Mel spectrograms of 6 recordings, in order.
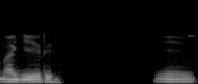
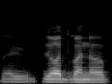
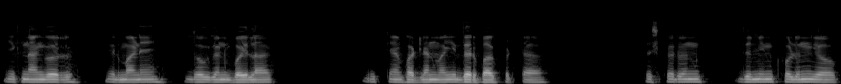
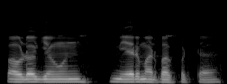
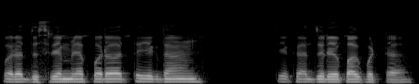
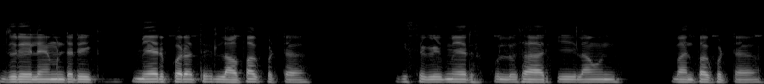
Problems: constant background noise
